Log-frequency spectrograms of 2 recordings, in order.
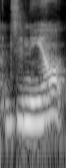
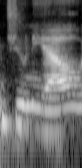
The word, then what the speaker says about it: Janille: like backstory so um janille is my full first name but when i was growing up people would always misspell it or i'm sorry mispronounce it and call me like junielle or call me janelle and so i and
